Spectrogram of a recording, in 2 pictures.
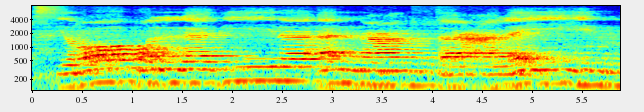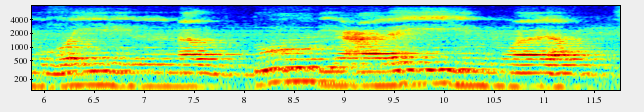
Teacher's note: Jadi tawasuth di ain, di makhrajnya ain, dibedakan dengan hamzah.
